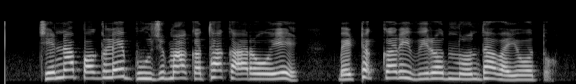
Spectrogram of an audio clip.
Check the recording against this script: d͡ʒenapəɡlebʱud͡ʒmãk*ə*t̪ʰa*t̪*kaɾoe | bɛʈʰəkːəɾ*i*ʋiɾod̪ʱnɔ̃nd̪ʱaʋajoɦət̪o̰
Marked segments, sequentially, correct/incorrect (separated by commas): correct, incorrect, correct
